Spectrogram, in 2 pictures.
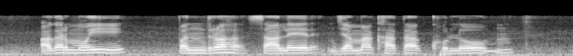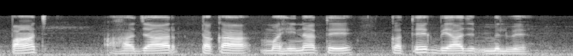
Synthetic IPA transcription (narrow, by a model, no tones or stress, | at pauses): əɡəɾmoi | pənd̪ɾəɦsaleɾd͡ʒəmakʰat̪akʰulom | pãt͡ʃ | ɦəd͡ʒaɾʈəkaməɦinat̪e | kət̪ekbjad͡ʒmilbe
